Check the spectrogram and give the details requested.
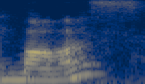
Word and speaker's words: Maas: I'm going to go, the pronunciation might be Maas because it's 2 A's.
